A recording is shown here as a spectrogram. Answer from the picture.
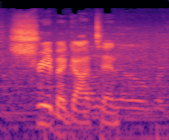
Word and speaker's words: Schrebergarten: concept, and the name of the garden is Schrebergarten. How do you say it? Schrebergarten.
